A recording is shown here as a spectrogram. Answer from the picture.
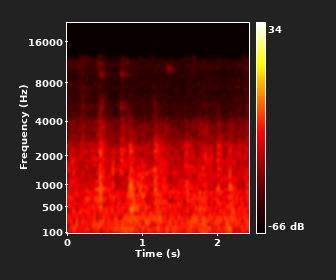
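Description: A few light, sharp clicks and knocks over low murmuring voices.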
